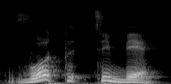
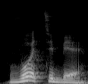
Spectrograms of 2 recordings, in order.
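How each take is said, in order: First: The two T sounds are pronounced separately. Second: The two T sounds merge into one. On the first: The speaker calls it wrong. "você não fala вот тебе" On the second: The speaker calls it right. "Você fala como se fosse uma coisa só"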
